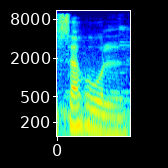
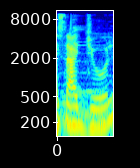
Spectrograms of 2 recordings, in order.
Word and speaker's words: Sahul: So, You pronounce your family name Sahul, hindi Sajul? Hindi, Sahul. Okay, Sahul S-A-J. Masahul. U-L. S-A-J-U-L. Okay. Says yung teacher ko nung ako'y college, ang tawag sa akin ni Sajul. Pero we pronounce it Sahul.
